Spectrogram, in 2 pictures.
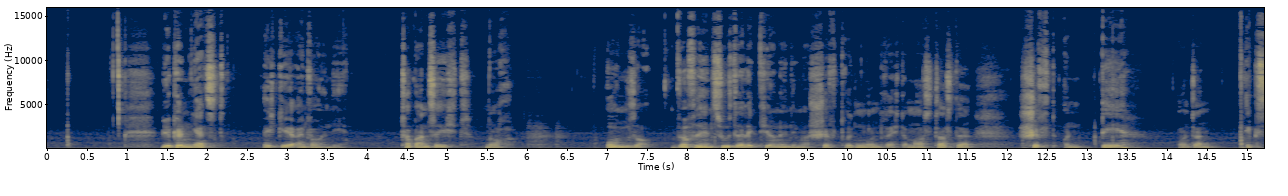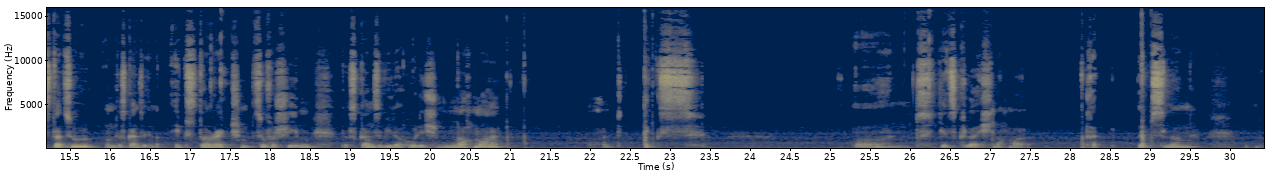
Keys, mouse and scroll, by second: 0.0 Escape, 2.9 KP_7, 7.1-8.8 right drag, 9.1-12.5 middle drag, 12.5 shift+d, 18.3 middle click, 20.4 shift+d, 25.7-27.4 drag, 27.6 g, 30.1 click.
